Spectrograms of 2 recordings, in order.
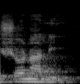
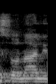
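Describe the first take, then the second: First: The name begins with an sh sound. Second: The name begins with a plain s sound. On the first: "they say Shonali" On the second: "They don't say Sonali"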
